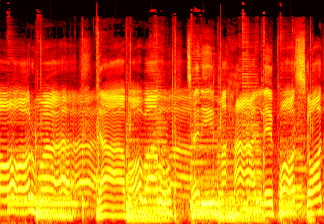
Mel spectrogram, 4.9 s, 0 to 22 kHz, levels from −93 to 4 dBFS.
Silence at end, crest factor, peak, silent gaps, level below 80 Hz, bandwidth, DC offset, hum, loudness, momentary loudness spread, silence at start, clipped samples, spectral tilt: 0 s; 10 dB; 0 dBFS; none; -38 dBFS; 18.5 kHz; under 0.1%; none; -10 LUFS; 3 LU; 0 s; under 0.1%; -4.5 dB/octave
